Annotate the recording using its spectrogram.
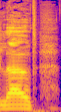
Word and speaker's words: Louth: In fact, perfect pronunciation of County Louth that time round.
